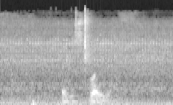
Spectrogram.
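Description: A man murmurs briefly close by.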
